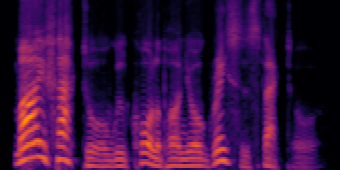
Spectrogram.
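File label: English male; Pirates Of The Caribbean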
